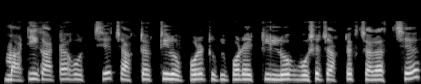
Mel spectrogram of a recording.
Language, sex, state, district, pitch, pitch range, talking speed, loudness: Bengali, female, West Bengal, Jhargram, 230 Hz, 220-245 Hz, 200 wpm, -16 LUFS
